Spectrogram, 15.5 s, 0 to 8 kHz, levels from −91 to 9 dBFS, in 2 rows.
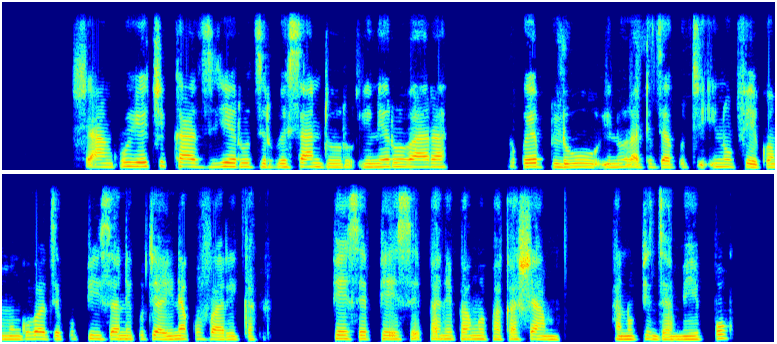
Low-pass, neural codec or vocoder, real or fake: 7.2 kHz; none; real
